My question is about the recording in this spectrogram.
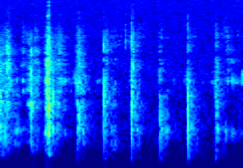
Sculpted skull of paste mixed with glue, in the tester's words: I mix it with the glue and it becomes really hard you can hear that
